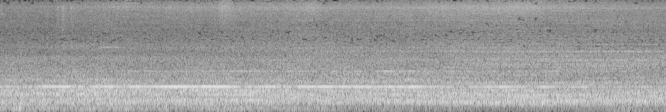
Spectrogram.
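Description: A train running by: steady rail noise with a held mid-pitched whine over it.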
